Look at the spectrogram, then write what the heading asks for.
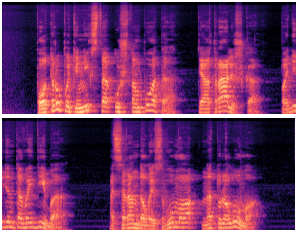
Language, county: Lithuanian, Vilnius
